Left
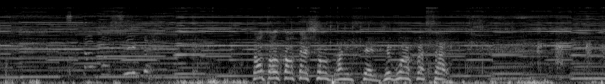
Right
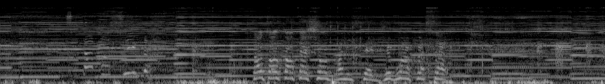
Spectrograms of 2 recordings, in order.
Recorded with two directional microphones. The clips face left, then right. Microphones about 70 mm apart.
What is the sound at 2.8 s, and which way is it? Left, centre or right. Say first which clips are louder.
Speech: left 3 dB; left.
